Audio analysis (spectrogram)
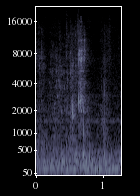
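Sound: sipping coffee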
